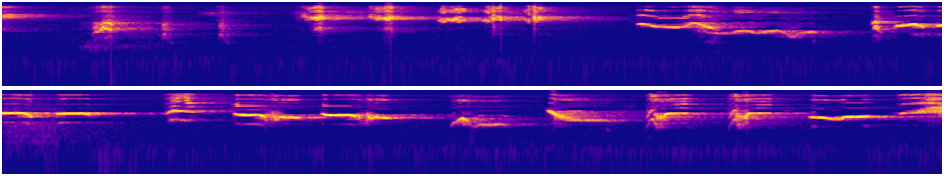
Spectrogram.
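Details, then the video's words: Plontang bird delivering an energetic song of scratchy high chirps that gives way to clear whistled phrases dropping and rising in pitch, strung together almost without break. "Burung Plontang suara mantab"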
